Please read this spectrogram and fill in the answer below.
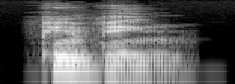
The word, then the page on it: pimping: Australian English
